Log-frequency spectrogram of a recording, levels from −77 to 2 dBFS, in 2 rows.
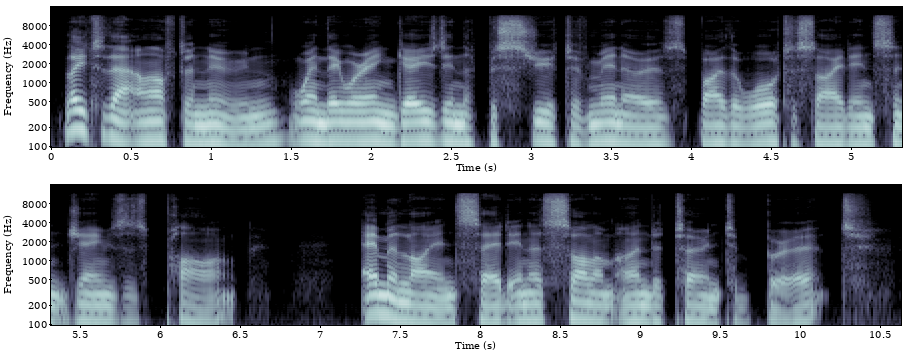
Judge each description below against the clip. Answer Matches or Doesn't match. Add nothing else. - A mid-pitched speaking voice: Doesn't match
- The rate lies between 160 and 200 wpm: Doesn't match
